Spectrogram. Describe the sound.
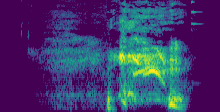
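Coughing and throat clearing brought on by a tickle in the throat: a raspy, rough burst lasting about two seconds, heard alone without talk.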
